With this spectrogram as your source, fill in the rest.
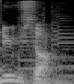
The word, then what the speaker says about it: nys: It's called at man nyser. You nys. N-Y-S. Nys. That is the Danish word for sneeze. So I sneezed. Jeg nys, and that is the Danish grammar is weird. But yeah, nys, that is the word for sneeze.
